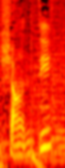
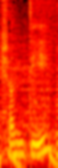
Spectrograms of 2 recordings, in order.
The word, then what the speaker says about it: Shanti: Tutti i miei amici mi chiamano Shanti con l'eccezione di mio papà che può spostare l'accento e chiamarmi Shanti, ma solo lui.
